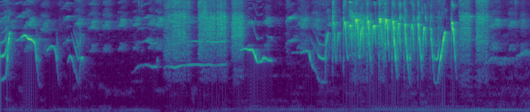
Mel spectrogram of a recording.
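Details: Lively tledekan jati flowerpecker song recorded as a tutor for songbirds; looping downslurred whistles and a long level note give way to a fast, high chattering trill, over a low steady hum.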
